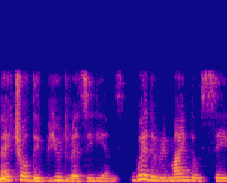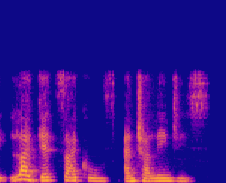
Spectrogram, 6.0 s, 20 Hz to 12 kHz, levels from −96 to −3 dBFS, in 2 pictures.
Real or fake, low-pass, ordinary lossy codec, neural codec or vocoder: fake; 7.2 kHz; none; codec, 16 kHz, 0.4 kbps, LongCat-Audio-Codec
